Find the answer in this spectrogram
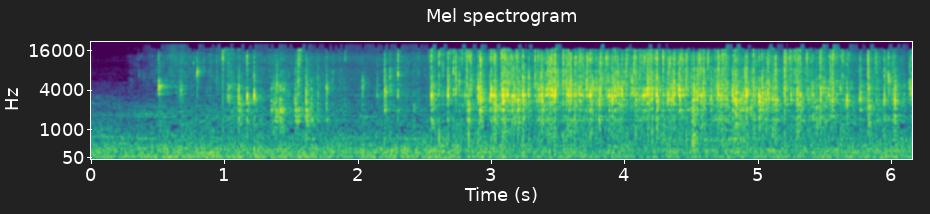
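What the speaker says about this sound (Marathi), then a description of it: "तेल व्यवस्थित गरम झालं आहे की राई टाकूया" Mustard seeds dropped into hot oil, a soft hiss that swells into a loud, dense, steady crackling sizzle that carries on close by without talking.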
